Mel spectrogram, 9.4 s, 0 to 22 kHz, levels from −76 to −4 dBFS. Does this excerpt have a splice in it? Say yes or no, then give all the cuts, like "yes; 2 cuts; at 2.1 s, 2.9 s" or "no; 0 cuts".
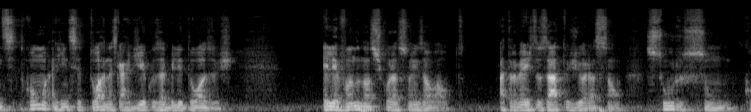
yes; 1 cut; at 1.4 s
